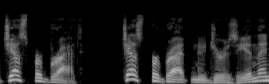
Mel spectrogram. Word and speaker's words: Bratt: It's like Jesper Bratt in New Jersey, and then Jesper Bratt and Jesper Bratt.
